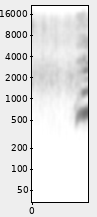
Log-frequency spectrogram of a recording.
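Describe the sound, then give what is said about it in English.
A church audience, on their feet, claps in a steady wash of applause and shouts unto the Lord, then a voice breaks in with a loud, rising cheer that swells to the end of the brief moment. “Jump to your feet, clap your hands, and shout unto the Lord.”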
